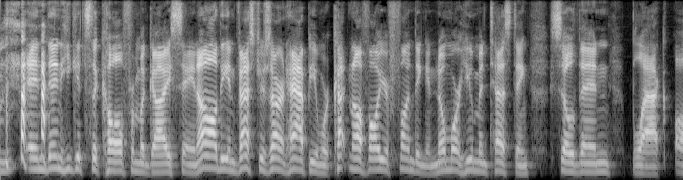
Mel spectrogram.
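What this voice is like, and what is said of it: Usual voice. Nothing is said of it.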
